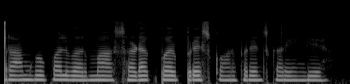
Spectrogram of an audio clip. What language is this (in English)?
Urdu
